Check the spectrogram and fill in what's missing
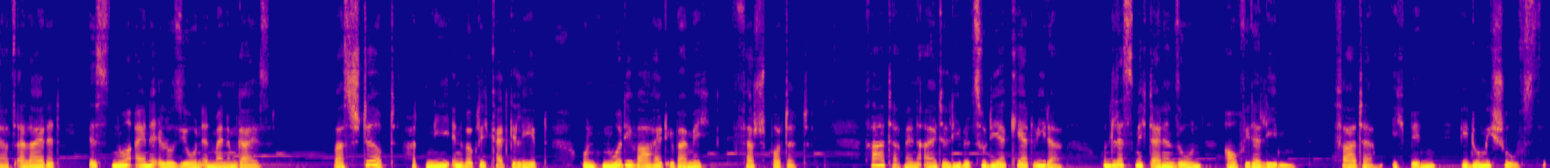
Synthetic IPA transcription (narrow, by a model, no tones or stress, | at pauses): ɛɐt͡sɛ̰ɐlaɪdət | ʔɪstnuːɐʔaɪnəʔɪluzjoːnʔɪ̰nmaɪnəmɡaɪst | v̥asʃtɪɐp̚thatniːʔɪnvɪɐklɪçkʰaɪt̚ɡ̥əleːp̚tʔʊntnuːɐdiːvaːɐɦaɪtʔyːbɐmɪçfɛɐʃpɔtət | faːtʰɐmaɪnəʔaltəliːbət͡sudiːɐkʰeːɐtv̥iːɾɐ | ʔʊntlɛstmɪçd̥aɪnənzoːnʔaʊxv̥iːdɐliːbm̩ | faːtʰɐʔɪçb̥ɪnviːduːmɪçʃuːfst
